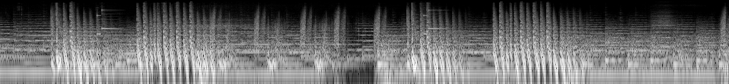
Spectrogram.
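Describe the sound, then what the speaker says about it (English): Enemies explode in the SNES game Illusion of Gaia, a rapid string of loud crunchy blasts and crashes that comes in repeated bursts, with brief gaps, over a steady low game backdrop. "wait for them all explode before I move"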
